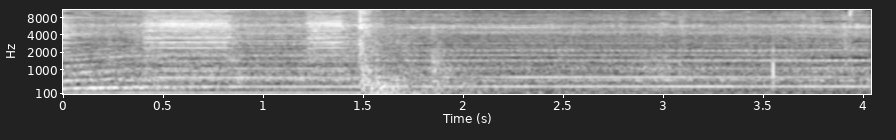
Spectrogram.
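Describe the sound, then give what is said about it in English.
An Amazon packing machine running, heard as a faint, steady mechanical hum with sustained tonal drones and a single clunk partway through. “As Bezos sobbed, the Iceman activated the machine and then forced Bezos' legs inside, mangling them into mush”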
